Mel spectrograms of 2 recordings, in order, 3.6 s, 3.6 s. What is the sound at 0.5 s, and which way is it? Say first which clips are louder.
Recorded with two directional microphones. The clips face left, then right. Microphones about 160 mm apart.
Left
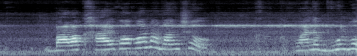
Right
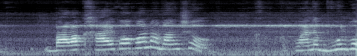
Speech: right 1 dB; centre (ahead or behind).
